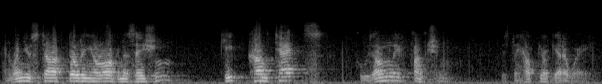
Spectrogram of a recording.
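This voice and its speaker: Seasoned 1940s spymaster, animated delivery. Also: male voice, medium pitch. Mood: assured, advising. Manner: instructive, measured, plain-spoken advice. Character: seasoned intelligence briefing officer, assured male mentor to spies. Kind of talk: 1940s training film acting. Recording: muffled 1940s film soundtrack.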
